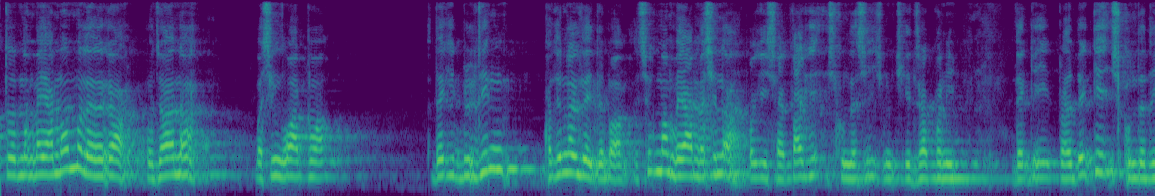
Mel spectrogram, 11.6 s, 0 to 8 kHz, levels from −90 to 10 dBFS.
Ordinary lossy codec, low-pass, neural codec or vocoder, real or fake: none; none; codec, 16 kHz, 4 kbps, FunCodec, trained on LibriTTS, 50 frames a second; fake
